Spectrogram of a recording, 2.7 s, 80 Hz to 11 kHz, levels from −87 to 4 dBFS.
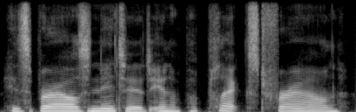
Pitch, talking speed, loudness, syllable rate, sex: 210 Hz, 155 wpm, -16 LUFS, 3.9 syllables/s, female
